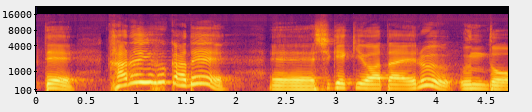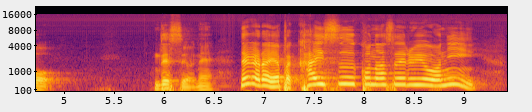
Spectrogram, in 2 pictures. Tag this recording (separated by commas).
inside a large room or hall, Speech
